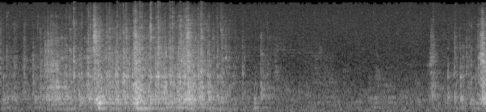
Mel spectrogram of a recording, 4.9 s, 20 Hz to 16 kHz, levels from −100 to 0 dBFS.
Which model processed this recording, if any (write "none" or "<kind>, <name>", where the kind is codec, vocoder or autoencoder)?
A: none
